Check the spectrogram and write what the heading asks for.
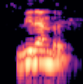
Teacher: यहां अ और इ मिलकर ए हो जाता है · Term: गुण संधि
